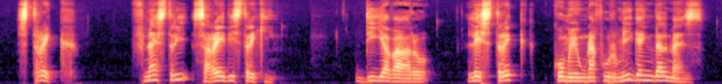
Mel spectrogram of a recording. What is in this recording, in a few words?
"strech", léngua arsâ; stretto; chiuso; serrato (fnèstri sarêdi stréchi, bulòun bel stréch); fig.: persona poco incline alle spese; reggiane; dialetto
